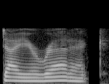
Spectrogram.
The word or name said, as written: diuretic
